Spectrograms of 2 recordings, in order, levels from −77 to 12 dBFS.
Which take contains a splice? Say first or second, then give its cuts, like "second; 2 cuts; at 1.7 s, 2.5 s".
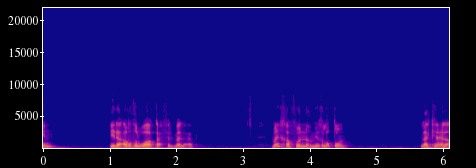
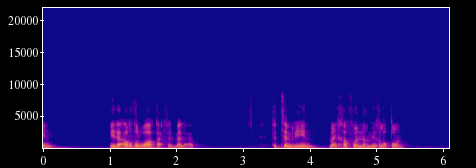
first; 1 cut; at 3.4 s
